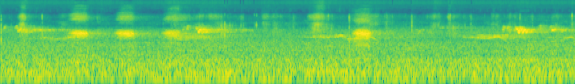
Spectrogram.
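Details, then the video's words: Birds calling outside with a quick series of rough, caw-like notes in the first half, then a louder call and a few later ones. A continuous low rumble sits underneath. "birds chirping sound"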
